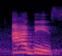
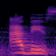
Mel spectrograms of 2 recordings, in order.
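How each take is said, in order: First: आदेश repeated clearly for pupils to echo; model pronunciation. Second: आदेश said slowly and clearly, every syllable distinct; model pronunciation. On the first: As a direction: say आदेश syllable by syllable as a teacher model. (आदेश शिक्षकले नमुना उच्चारण) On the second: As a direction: pronounce आदेश carefully so the class can copy it. (आदेश स्पष्ट उच्चारण) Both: Shown as a demonstration. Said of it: "म यसलाई उच्चारण गर्दैछु है".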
